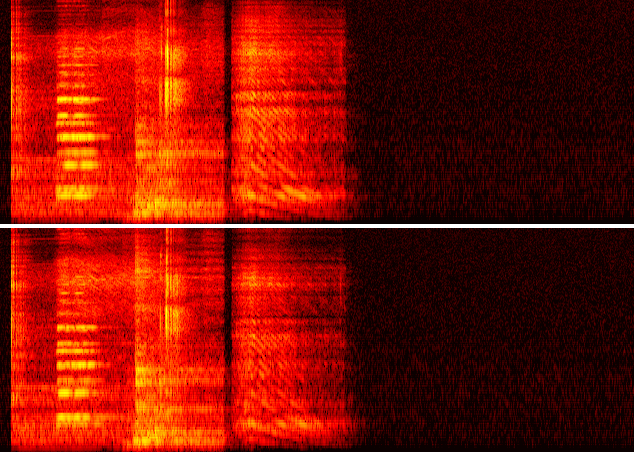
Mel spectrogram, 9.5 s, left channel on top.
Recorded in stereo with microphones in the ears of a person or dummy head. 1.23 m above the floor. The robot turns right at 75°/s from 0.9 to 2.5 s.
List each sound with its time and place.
0.2 s a car horn: 10° left (ahead or behind), 10 m; by 2.6 s 50° left (ahead or behind), 10 m
1.8 s dripping: 45° right, 0.8 m; by 3.4 s 5° left, 0.8 m
3.5 s a blender: 85° left, 3 m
